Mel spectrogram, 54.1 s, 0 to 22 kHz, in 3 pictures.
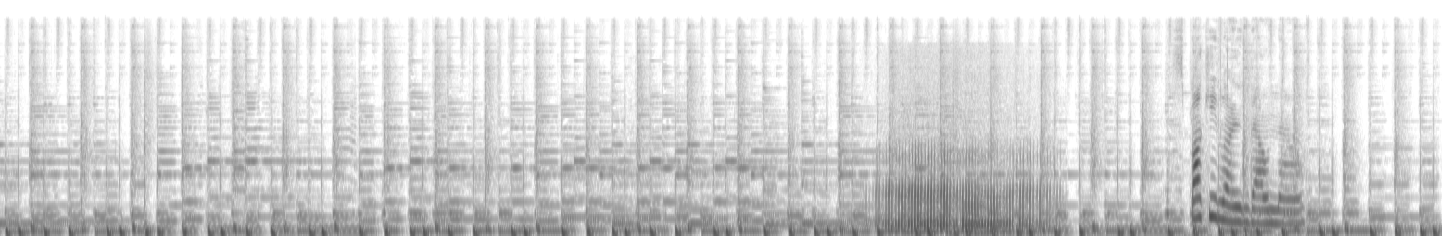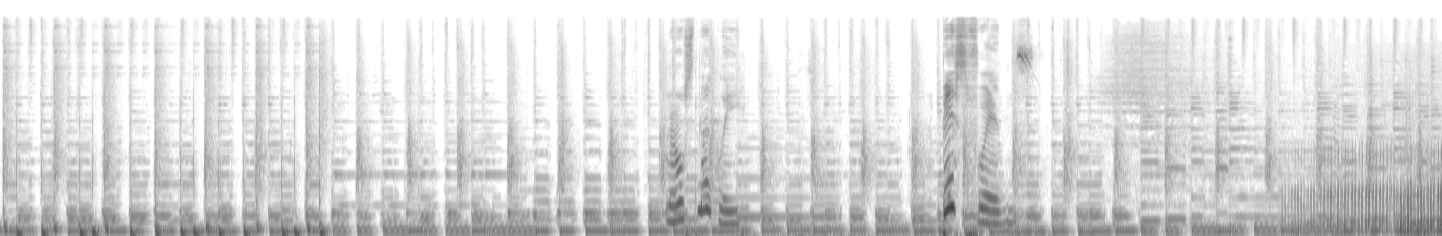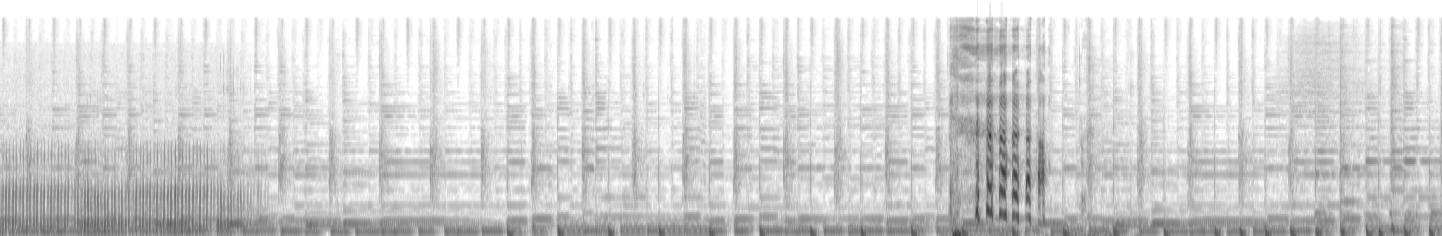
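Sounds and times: cat purring loudly: 0:10.6 - 0:13.4, 0:26.4 - 0:31.0, 0:33.8 - 0:39.7, 0:48.0 - 0:50.3.

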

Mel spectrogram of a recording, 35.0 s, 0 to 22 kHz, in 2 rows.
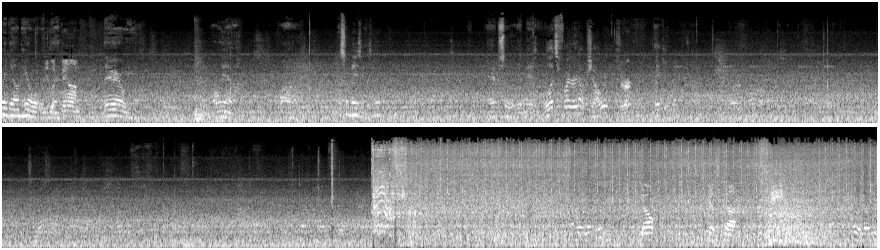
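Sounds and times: car engine rumbling: 0:24.9 - 0:35.0.

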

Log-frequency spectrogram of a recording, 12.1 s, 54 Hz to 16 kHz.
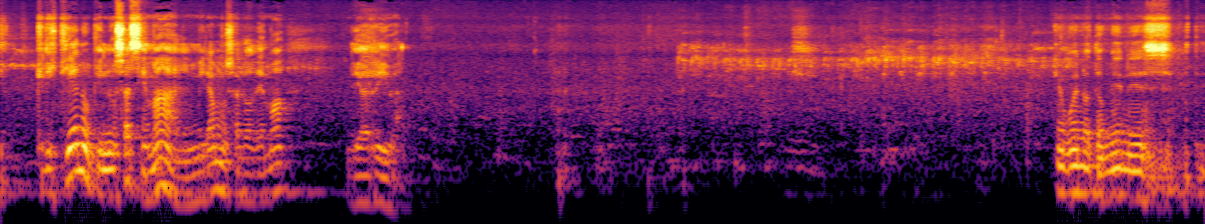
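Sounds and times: birds chirping: 0:00.0 - 0:04.1, 0:06.5 - 0:11.8.

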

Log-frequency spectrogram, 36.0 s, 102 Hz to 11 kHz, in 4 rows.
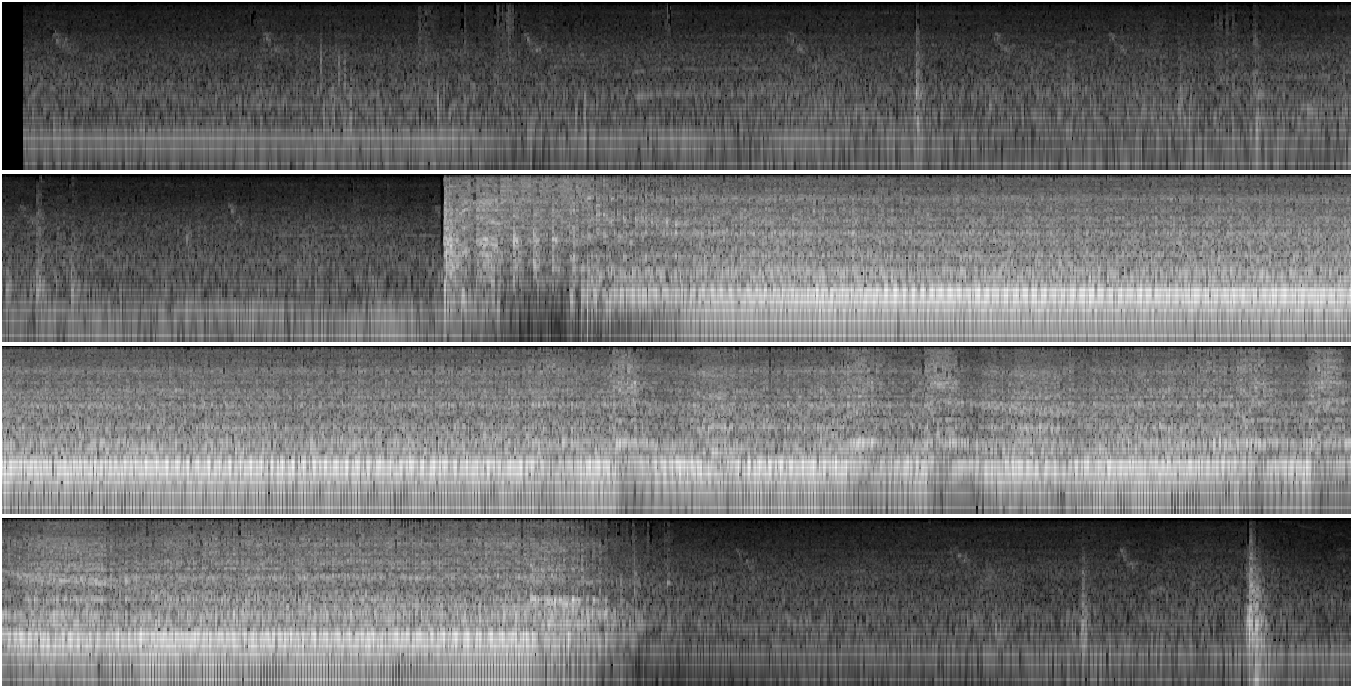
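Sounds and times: turbocharged car engine idling and revving: 0:11.9 - 0:32.0.

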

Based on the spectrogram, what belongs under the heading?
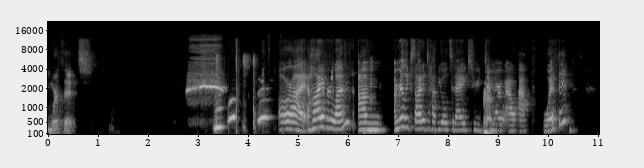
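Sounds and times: loud whistle: 0:02.8 - 0:03.6.

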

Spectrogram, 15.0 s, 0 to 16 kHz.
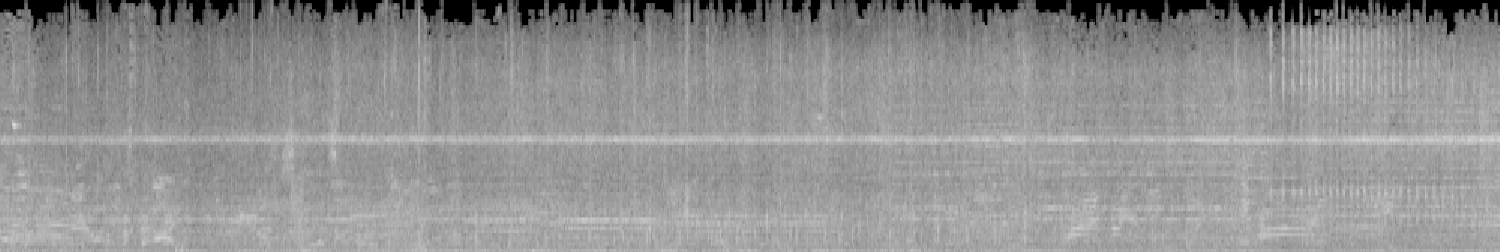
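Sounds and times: crowd voices: 0:00.0 - 0:15.0
diesel engine rumbling: 0:00.0 - 0:15.0.

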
